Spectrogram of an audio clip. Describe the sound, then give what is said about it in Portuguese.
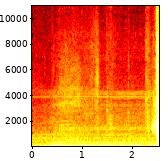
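The doors of a chamber shut with a single loud, abrupt thud at the very end, after a stretch of quiet, low background hum. “Vamos entrar então na câmara. Eu vou fechar as portas para ficarmos”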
